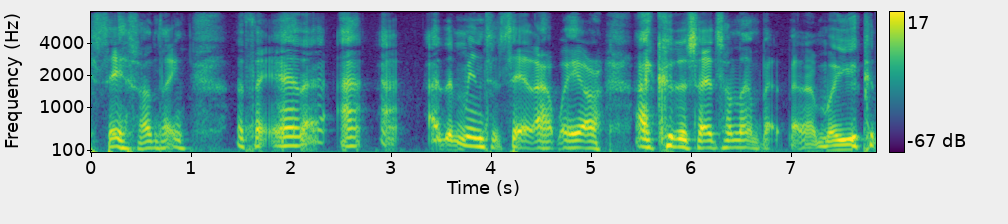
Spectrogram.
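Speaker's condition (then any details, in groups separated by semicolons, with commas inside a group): Cerebral palsy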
